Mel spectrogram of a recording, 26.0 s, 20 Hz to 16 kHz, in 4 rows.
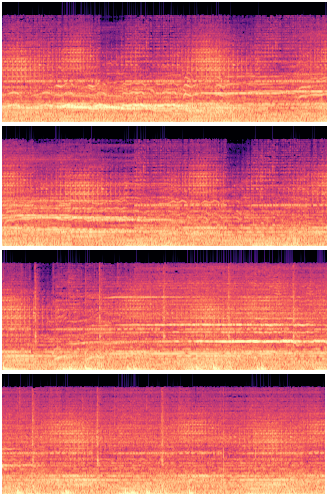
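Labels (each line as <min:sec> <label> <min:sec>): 0:00.0 A rhythmic fragment of a modern-style song. 0:26.0
0:16.7 A loud, rhythmic fragment of a modern-style song. 0:19.4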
